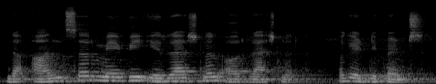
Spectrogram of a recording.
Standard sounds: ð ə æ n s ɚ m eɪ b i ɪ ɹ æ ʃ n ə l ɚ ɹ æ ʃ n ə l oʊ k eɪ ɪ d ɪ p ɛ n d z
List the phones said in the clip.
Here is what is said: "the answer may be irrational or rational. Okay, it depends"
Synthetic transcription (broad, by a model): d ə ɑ n s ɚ m eɪ b i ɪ ɹ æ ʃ n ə l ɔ ɹ æ ʃ n ə l oʊ k eɪ d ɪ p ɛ n d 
